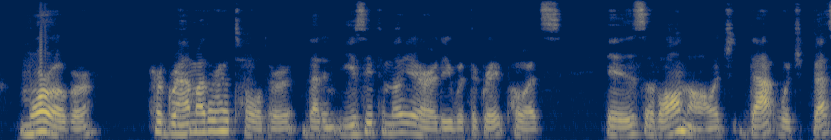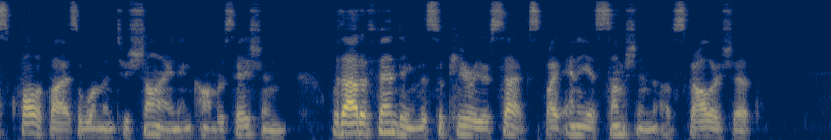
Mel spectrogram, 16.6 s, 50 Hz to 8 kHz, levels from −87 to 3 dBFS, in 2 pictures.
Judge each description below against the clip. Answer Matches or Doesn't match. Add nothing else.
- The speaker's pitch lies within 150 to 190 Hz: Doesn't match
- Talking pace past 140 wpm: Doesn't match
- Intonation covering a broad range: Matches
